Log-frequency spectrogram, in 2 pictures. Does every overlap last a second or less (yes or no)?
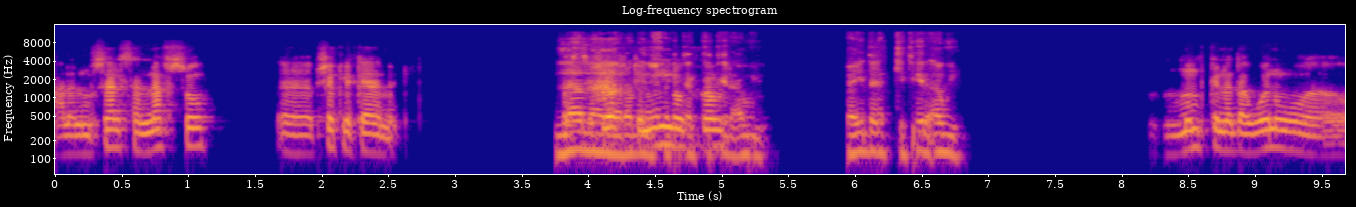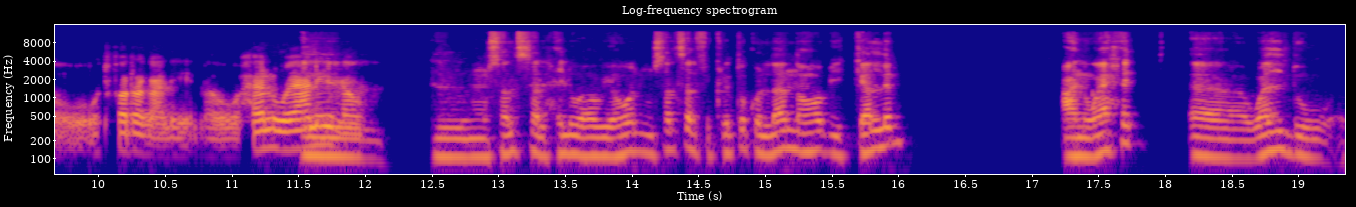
no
